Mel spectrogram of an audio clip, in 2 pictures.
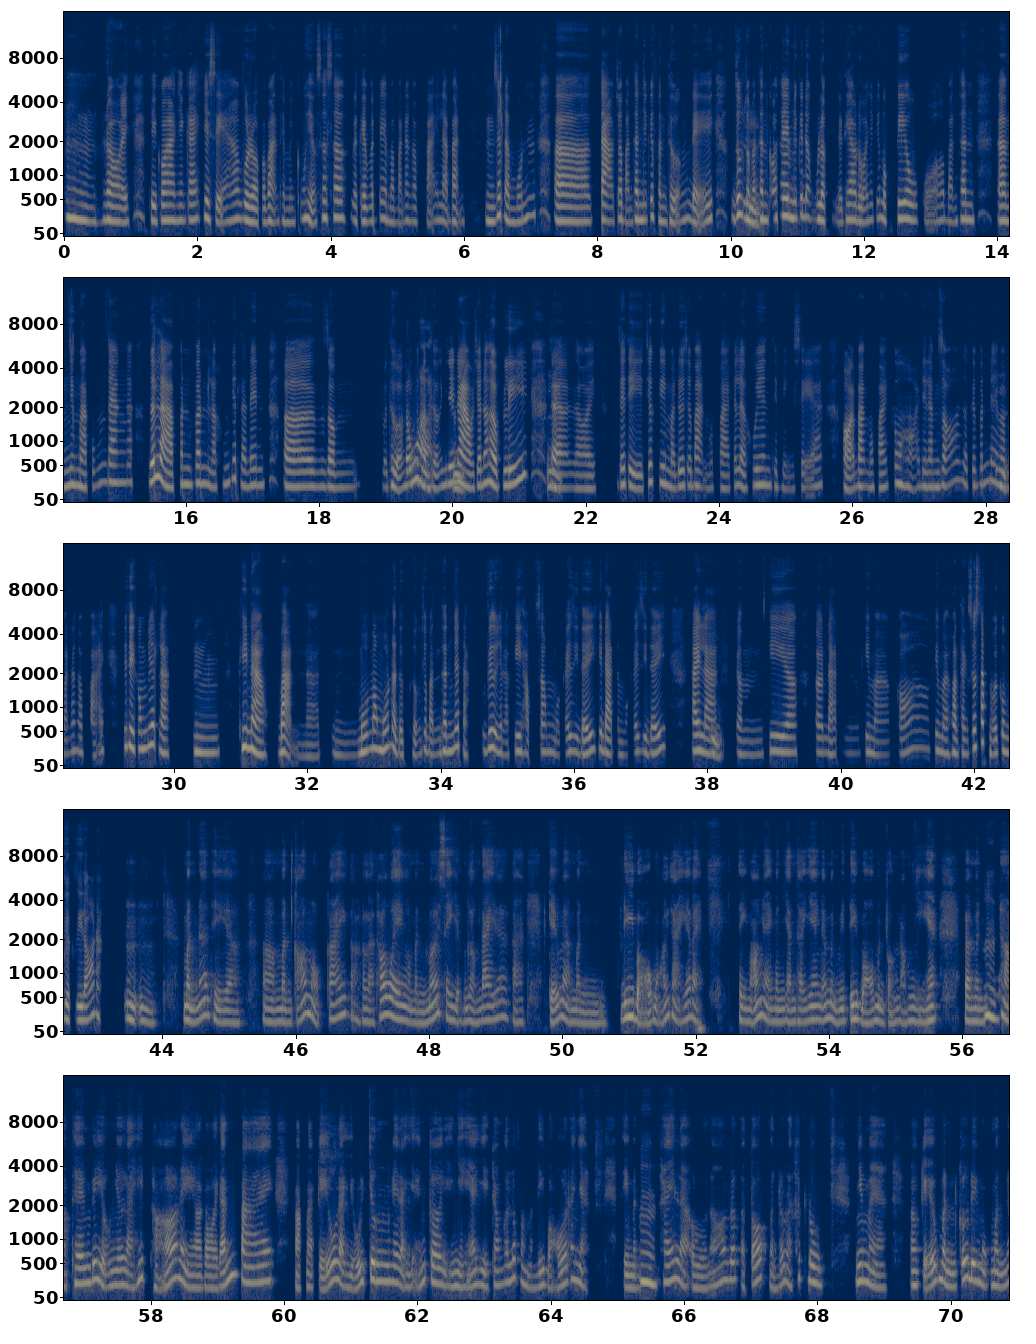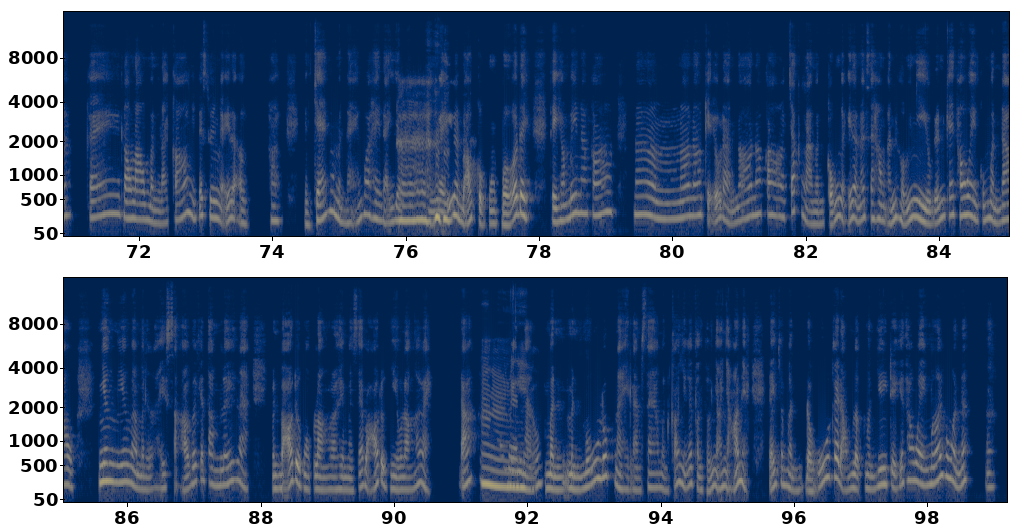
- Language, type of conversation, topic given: Vietnamese, advice, Làm sao tôi có thể chọn một phần thưởng nhỏ nhưng thật sự có ý nghĩa cho thói quen mới?
- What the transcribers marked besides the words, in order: tapping; sniff; other background noise; laugh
